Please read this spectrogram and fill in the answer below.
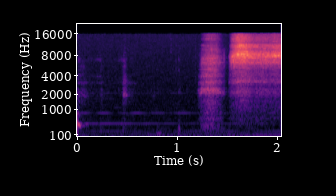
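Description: A woman's breath after a laugh: a short breath about a second in, then a loud hissing exhale near the end, over faint steady background tones.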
